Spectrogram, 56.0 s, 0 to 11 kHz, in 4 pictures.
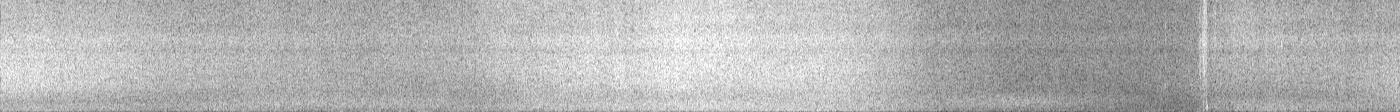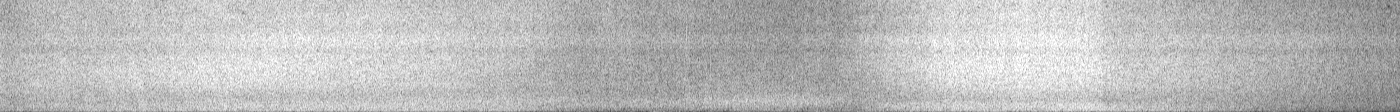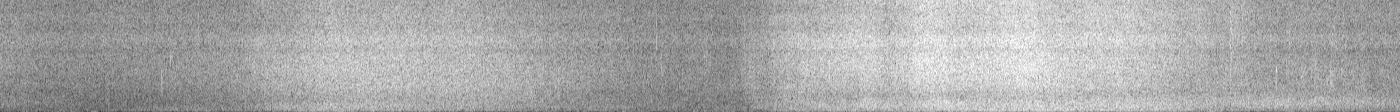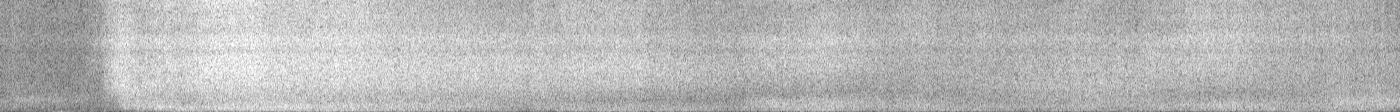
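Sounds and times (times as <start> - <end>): waves breaking: 35.4 - 56.0.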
